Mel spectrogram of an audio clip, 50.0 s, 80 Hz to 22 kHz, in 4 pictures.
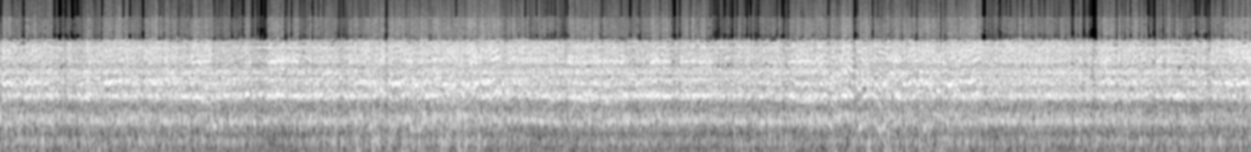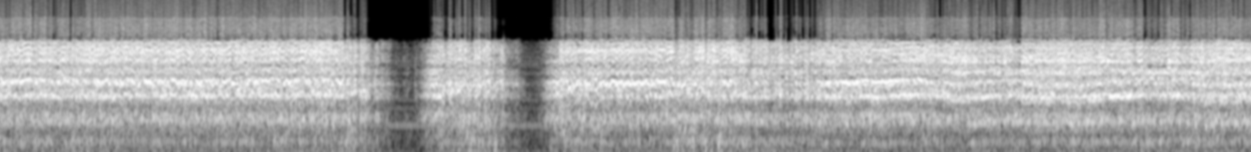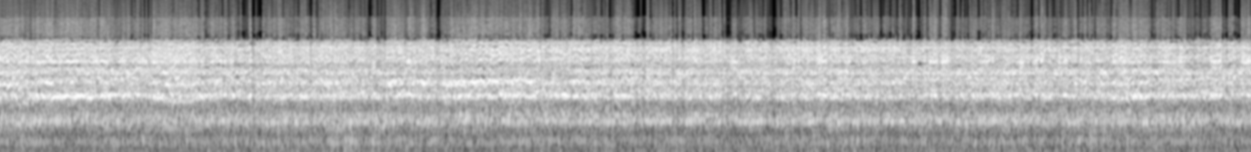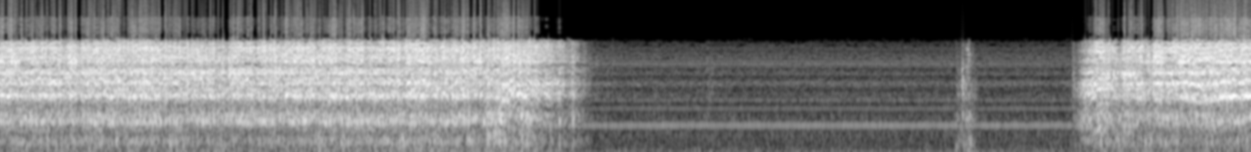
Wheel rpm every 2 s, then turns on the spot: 230, 230, 230, 230, 230, 230, 230, 210, 110, 150, 220, 220, 220, 230, 230, 230, 230, 230, 230, 230, 230, 120, 0, 0, 140.
16-18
